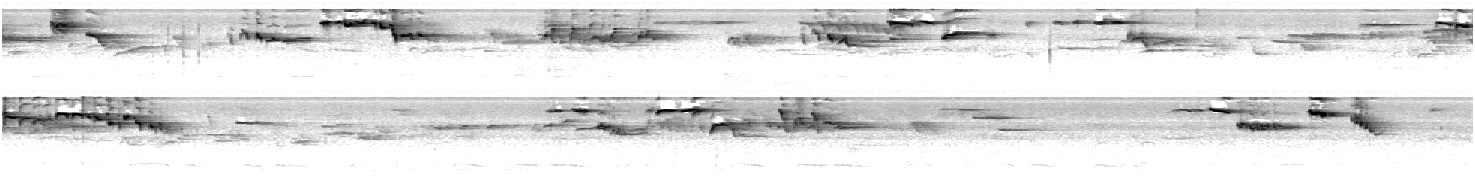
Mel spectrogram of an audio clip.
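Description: Songbirds singing and calling in repeated bursts of chirps and quick falling whistles, with short pauses between phrases.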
